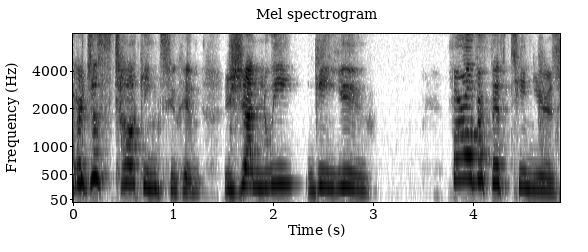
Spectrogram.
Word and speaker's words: Jean-Louis: So it's Jean-Louis. Jean-Louis. Jean-Louis. Jean-Louis. Luis in Espanol.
